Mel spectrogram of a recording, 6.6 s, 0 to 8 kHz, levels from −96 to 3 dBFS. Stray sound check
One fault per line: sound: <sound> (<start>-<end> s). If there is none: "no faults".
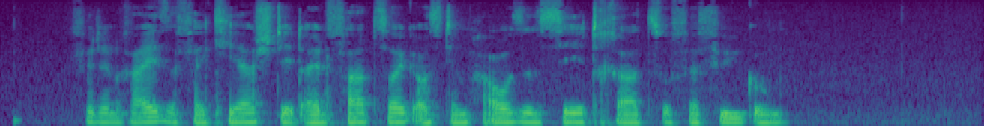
no faults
